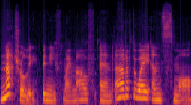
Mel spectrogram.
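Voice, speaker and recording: A woman with a Swedish accent speaks at a fairly slow pace. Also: very clean recording, silent background. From Sweden. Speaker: video creator. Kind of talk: product review.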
